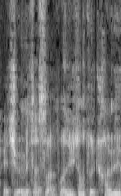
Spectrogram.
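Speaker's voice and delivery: high, fast put-on angry producer; mock producer. The tied-up producer complains about the joke, high and fast. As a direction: rant like the annoyed producer. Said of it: "il fait".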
